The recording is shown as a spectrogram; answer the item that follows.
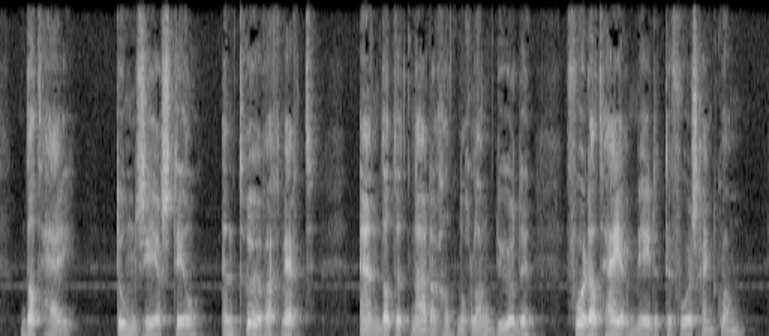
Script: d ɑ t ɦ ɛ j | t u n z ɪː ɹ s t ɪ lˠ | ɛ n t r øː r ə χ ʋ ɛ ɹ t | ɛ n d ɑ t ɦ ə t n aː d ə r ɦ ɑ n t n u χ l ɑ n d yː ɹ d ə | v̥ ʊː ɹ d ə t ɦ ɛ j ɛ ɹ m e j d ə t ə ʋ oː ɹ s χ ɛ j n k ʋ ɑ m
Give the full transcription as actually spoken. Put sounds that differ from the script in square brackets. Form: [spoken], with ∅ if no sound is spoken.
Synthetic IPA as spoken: d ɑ t ɦ ɛ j | t u n z ɪː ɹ s t ɪ lˠ | ɛ n t r øː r ə χ ʋ ɛ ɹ t | ɛ n d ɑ t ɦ ə t n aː d ə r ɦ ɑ n t n [ɔ] χ l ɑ [ŋ] d yː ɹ d ə | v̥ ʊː ɹ d [ɑ] t ɦ ɛ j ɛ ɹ m e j d ə t ə [v] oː ɹ s χ ɛ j n k ʋ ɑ m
